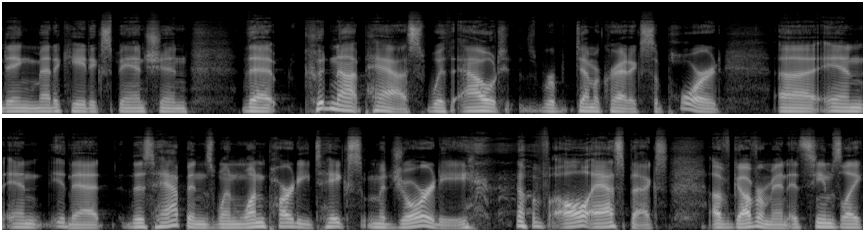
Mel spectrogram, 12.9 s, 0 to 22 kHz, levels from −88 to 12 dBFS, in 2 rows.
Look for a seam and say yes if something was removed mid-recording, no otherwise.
yes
